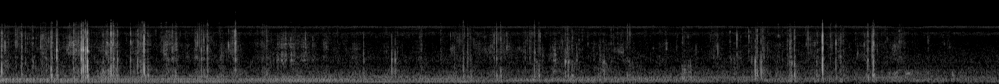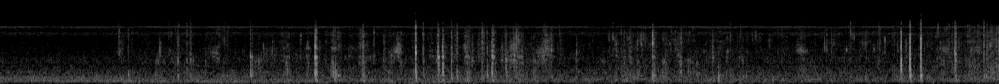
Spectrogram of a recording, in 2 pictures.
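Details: Close-up chewing of wild raccoons while they eat, sharp scattered crunches and clicks at uneven intervals, with some soft low rumbling early on and a quieter stretch midway.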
